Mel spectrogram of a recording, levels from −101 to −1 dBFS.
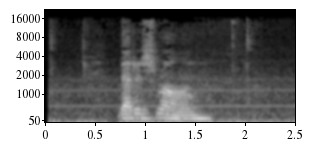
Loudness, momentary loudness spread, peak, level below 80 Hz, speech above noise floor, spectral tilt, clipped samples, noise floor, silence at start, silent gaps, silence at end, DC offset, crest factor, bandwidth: -24 LUFS; 19 LU; -10 dBFS; -48 dBFS; 23 dB; -6.5 dB/octave; under 0.1%; -45 dBFS; 0.05 s; none; 0 s; under 0.1%; 16 dB; 16 kHz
